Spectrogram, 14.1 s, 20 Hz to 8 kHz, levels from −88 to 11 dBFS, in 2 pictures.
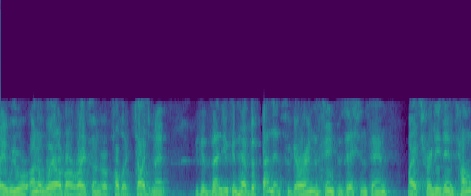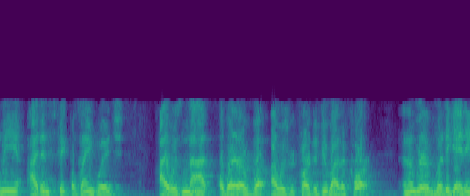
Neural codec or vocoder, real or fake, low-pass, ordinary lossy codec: autoencoder, 48 kHz, 128 numbers a frame, DAC-VAE, trained on Japanese speech; fake; 7.2 kHz; AAC, 16 kbps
